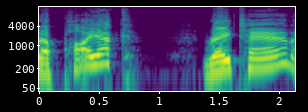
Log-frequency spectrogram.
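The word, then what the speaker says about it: Apayauq Reitan: caitlyn davis 43rd and apayak ray tan i believe is how you say the name in 42nd and then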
